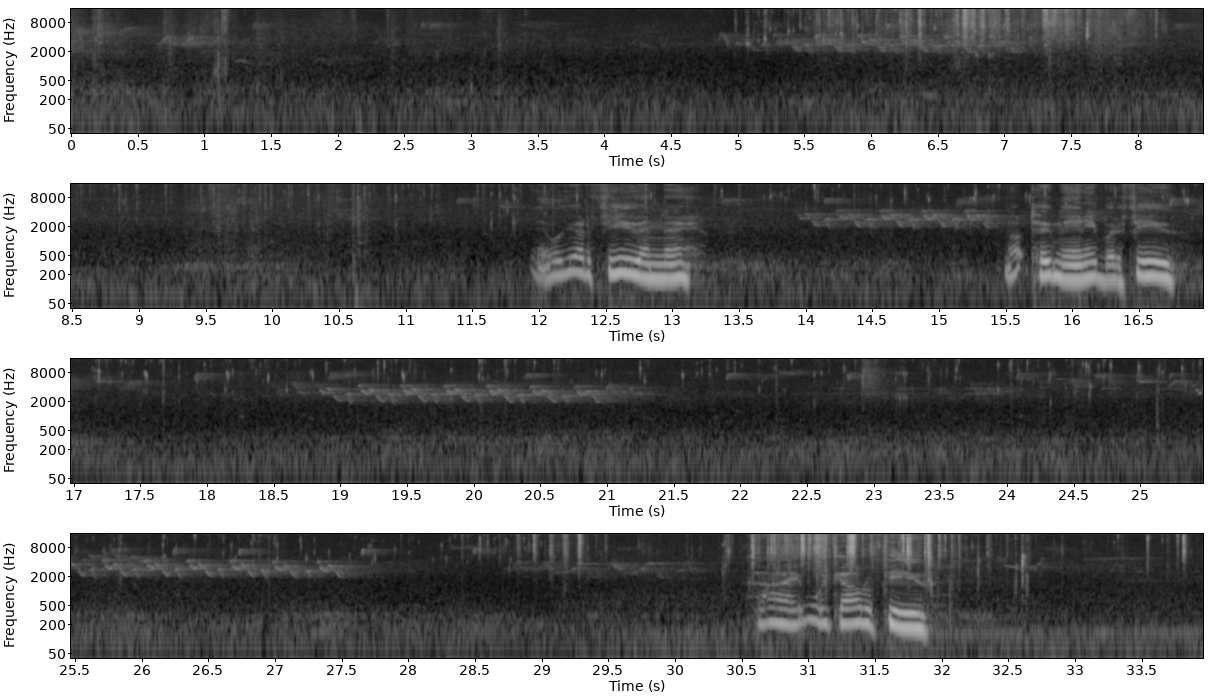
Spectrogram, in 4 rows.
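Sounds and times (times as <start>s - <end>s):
faint creek background: 0.0s - 33.9s
water dripping and splashing: 5.0s - 12.0s, 27.0s - 33.9s.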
